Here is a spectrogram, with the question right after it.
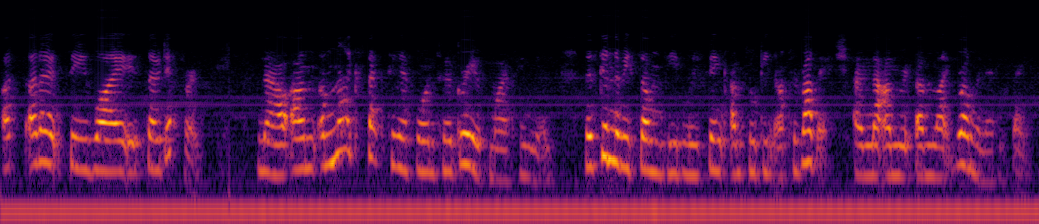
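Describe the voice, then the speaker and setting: A woman with an English accent talks at a very fast pace. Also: big swings in loudness. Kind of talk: casual talk to camera.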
